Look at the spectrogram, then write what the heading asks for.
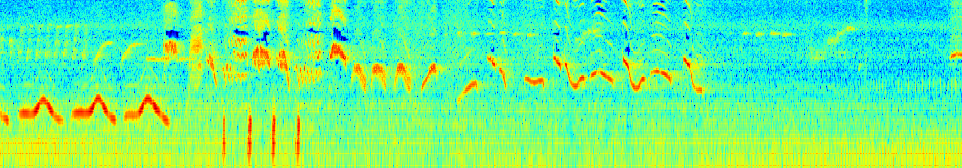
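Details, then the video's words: Chinese hwamei, a big old wild-caught caged bird kept for fighting contests, sings three looping whistles, then sharp clicks and a fast series of high slurred notes, ending in a dense, varied twittering flourish. "Họa Mi Bộ To, Chim Già Rừng Chất Giọng Rừng Rất Hay"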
